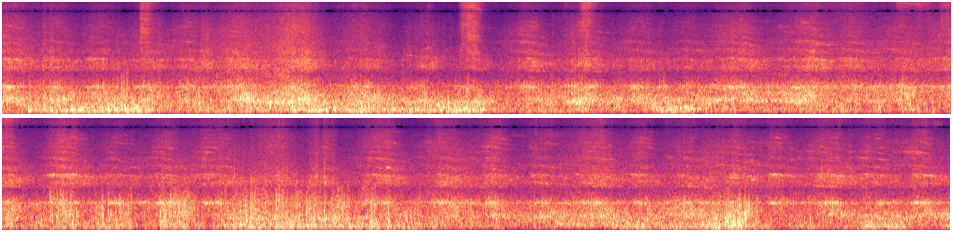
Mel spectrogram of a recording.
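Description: Double-stack intermodal well cars of a CSX freight train rolling past at speed: a continuous wheel-on-rail rumble with repeated clicks of wheels over the rail, and a faint steady ringing squeal from the wheels over it.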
